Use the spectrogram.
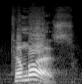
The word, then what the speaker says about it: Tammuz: Can anyone pronounce that for me? Tamuz. Tuz. Right on the biblical Hebrew calendar we have the month of Tamuz.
